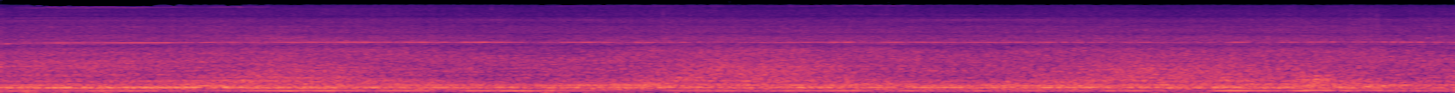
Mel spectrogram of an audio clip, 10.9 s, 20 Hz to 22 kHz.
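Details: Panasonic Jet-Flo MC-6225 upright vacuum: steady, airy motor roar with a thin high whistle that holds even throughout, running on high speed; healthy.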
